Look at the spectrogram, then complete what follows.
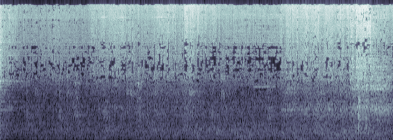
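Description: Laser pipe cutting machine running: a steady hiss with a louder hissing surge about seven seconds in.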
